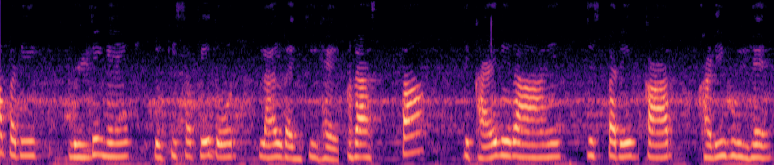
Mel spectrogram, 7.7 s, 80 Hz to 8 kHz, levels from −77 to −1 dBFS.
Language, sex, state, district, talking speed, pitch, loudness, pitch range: Hindi, female, Bihar, Kishanganj, 195 wpm, 240 Hz, -17 LUFS, 230-250 Hz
